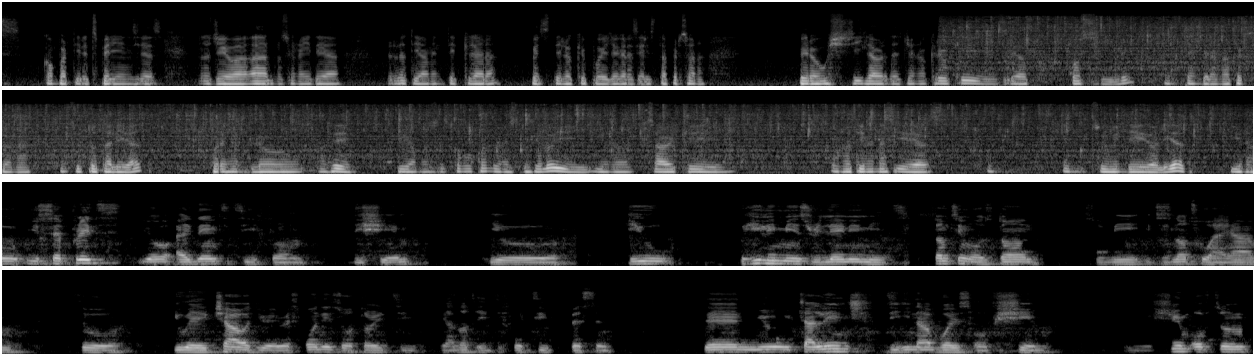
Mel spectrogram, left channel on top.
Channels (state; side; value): different; both; correlation 0.01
